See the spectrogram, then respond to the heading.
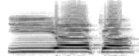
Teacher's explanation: Dia tak syaddahkan ya. Dia panjangkan i.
